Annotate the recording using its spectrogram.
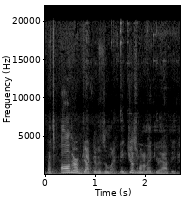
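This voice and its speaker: A man's voice: fairly high pitch, big pitch swings, fast, slight background noise. A man training dogs, explaining behavior to an owner in a folksy way, using homely analogies and checking in with "okay?". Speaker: dog trainer. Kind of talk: casual instruction to a dog owner.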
